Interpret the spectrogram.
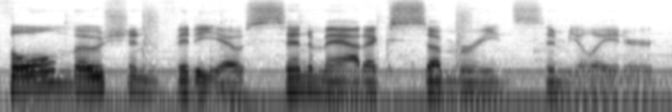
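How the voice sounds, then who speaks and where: A friendly man with a fairly low voice talks casually to his stream audience, greeting viewers and explaining an old game setup. Soft music plays faintly behind him. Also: big pitch swings, moderate pace. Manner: friendly, chatty, greets chat by name.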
